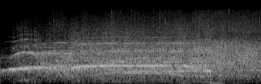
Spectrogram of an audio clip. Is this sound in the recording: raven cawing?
no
